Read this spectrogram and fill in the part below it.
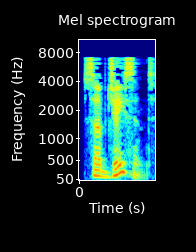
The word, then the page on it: subjacent: British English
